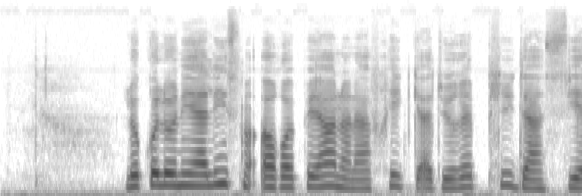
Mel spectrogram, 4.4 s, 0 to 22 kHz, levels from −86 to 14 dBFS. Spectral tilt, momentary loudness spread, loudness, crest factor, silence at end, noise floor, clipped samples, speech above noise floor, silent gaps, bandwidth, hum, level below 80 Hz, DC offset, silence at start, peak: -5 dB/octave; 10 LU; -27 LUFS; 18 dB; 0 s; -50 dBFS; under 0.1%; 23 dB; none; 18.5 kHz; none; -54 dBFS; under 0.1%; 0.15 s; -10 dBFS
